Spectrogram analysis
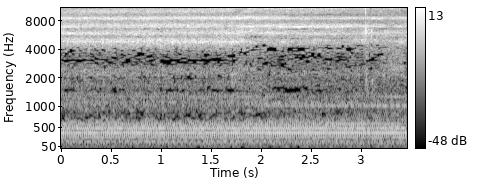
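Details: Nebulizer compressor running with a steady, high-pitched mechanical whir and hiss, treating a toddler girl with pediatrician-diagnosed bronchiolitis; she received albuterol and ipratropium bromide vials, and the doctor still heard some wheezing after three days.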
